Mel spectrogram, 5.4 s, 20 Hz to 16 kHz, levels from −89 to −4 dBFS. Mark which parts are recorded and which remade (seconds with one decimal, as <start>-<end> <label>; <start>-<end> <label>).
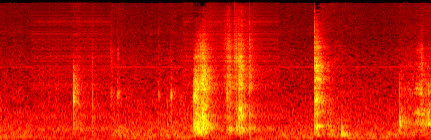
0.0-0.4 recorded; 0.4-1.4 remade; 1.4-2.3 recorded; 2.3-3.5 remade; 3.5-5.4 recorded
